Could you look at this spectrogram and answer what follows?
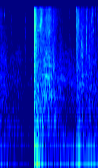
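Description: Gunfire from a first-person shooter video game in a quick-scope match, with two sharp, loud blasts about a second apart, each followed by a short ringing decay.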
